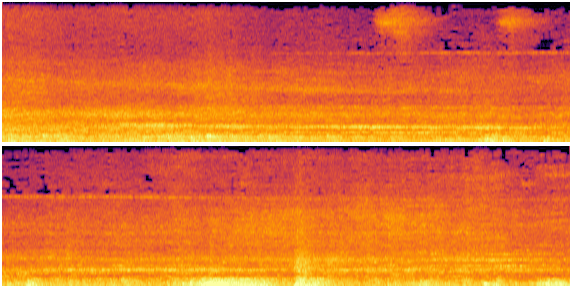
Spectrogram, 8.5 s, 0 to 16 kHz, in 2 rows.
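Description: Tokyo Metro 05 series electric train pulling out of the station and running away down the track, its wheel and running noise carrying a faint whine. A louder rumble comes about six seconds in.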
